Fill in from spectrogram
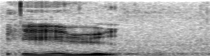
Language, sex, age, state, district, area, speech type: Malayalam, male, 18-30, Kerala, Palakkad, urban, read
